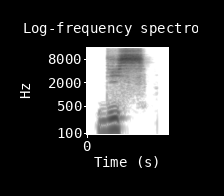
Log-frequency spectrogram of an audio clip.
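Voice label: "dix", French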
